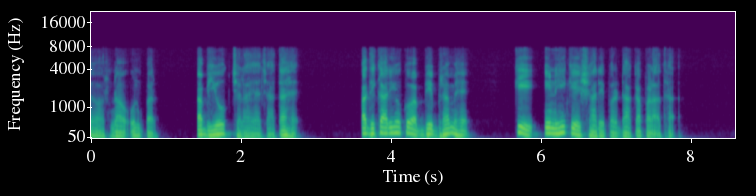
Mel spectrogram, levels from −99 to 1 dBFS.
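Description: No technical faults occur at any point in the speech, which comes through G.722 wideband telephone coding at 64 kbit/s with nothing above about 7.7 kHz.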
